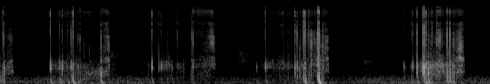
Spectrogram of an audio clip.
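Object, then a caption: Glass smartphone back. Long acrylic nails tap and scratch the frosted glass back of a gold iPhone Pro, near the camera lenses. The result is irregular bursts of dry, bright scraping and crunchy clicks that stop almost instantly, separated by short quiet gaps.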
